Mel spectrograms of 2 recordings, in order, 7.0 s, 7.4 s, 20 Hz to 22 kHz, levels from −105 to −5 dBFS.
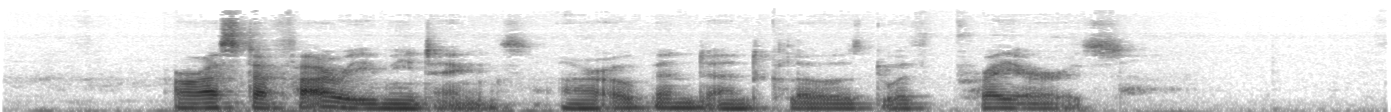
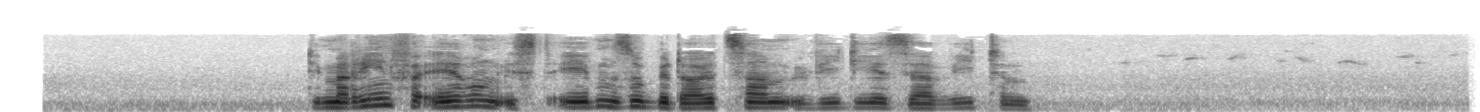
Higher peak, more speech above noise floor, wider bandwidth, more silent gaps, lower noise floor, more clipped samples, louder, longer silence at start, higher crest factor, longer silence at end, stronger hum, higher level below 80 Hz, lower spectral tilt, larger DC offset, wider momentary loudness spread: second, -14 dBFS vs -8 dBFS; about the same, 38 dB vs 37 dB; first, 12.5 kHz vs 7.6 kHz; neither; first, -69 dBFS vs -62 dBFS; neither; second, -33 LUFS vs -26 LUFS; second, 0.25 s vs 1.55 s; about the same, 20 dB vs 18 dB; second, 1.3 s vs 2.25 s; neither; first, -54 dBFS vs -70 dBFS; about the same, -6 dB/octave vs -5 dB/octave; neither; first, 15 LU vs 12 LU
